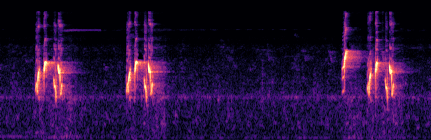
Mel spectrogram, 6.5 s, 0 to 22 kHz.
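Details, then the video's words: Streak-eared bulbul singing a lure-style song with long and doubled phrases, recorded 13 February 2023: three short bubbly, warbled phrases, each rising then dropping, spaced irregularly across a quiet background. "มีเพลงยาว เพลงเบิ้ล Suara pikat merbah lekir"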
